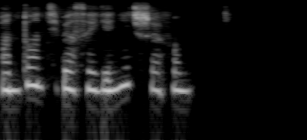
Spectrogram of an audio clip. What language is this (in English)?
Russian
